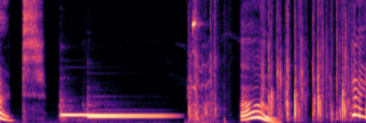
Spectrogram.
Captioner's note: doorbell ringing; crowd applauding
